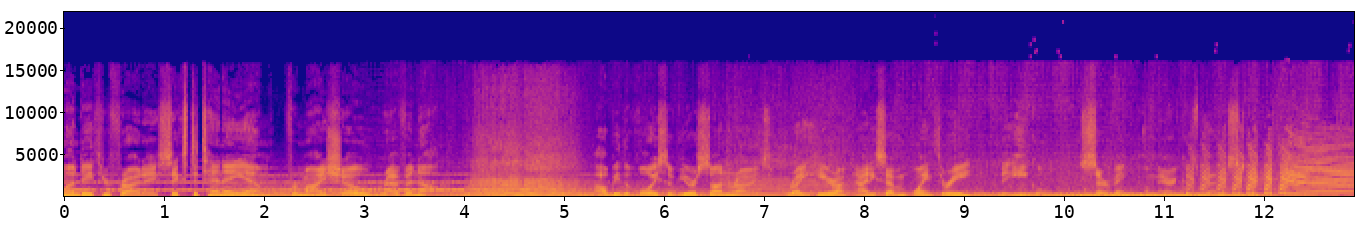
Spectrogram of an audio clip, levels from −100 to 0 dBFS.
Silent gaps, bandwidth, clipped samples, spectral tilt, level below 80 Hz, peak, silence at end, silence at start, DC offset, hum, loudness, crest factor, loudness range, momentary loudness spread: none; 16 kHz; under 0.1%; -6 dB/octave; -34 dBFS; -10 dBFS; 0 s; 0 s; under 0.1%; none; -23 LUFS; 12 dB; 1 LU; 5 LU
